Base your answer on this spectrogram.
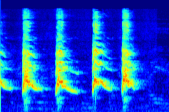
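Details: Pet chihuahua giving shrill demand barks when a request goes unanswered, four loud sharp yelping barks about half a second apart, each falling in pitch.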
